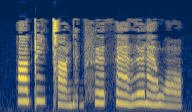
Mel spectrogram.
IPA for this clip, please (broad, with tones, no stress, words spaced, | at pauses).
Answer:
ã˦ʈĩ˦ǀã˨ɡɪ˨ɡ fø˦θɛ̃˦˨ ðø˦ɾɛ̃˨˦ wɔ̃˨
